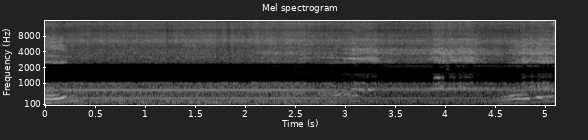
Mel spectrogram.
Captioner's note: saw squeaking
